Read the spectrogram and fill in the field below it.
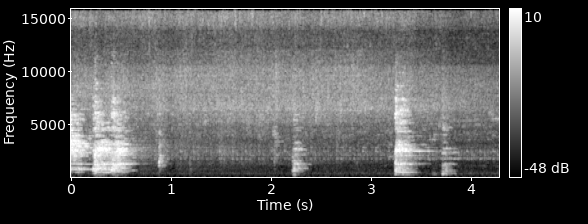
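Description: Red amaranth greens frying with onion, garlic and green chili, giving a soft steady sizzle broken by a few separate stirring scrapes in bursts, fairly close and alone without talk.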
